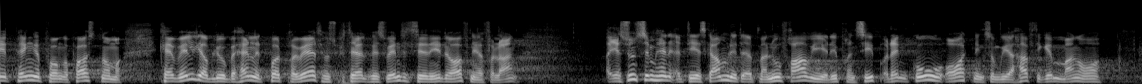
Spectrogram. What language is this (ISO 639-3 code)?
dan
